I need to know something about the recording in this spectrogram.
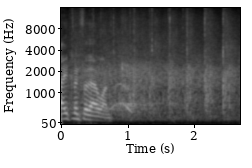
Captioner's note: cheers, applause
